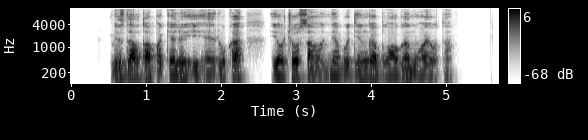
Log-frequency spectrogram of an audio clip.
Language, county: Lithuanian, Utena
